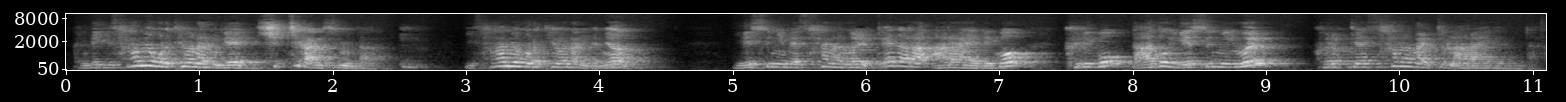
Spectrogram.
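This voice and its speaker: A pastor preaches a sermon in a church sanctuary at normal speed, his animated, high-pitched voice constantly climbing and dropping as he throws questions at the congregation. He is far from the mic, and the sound is heavily echoey.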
